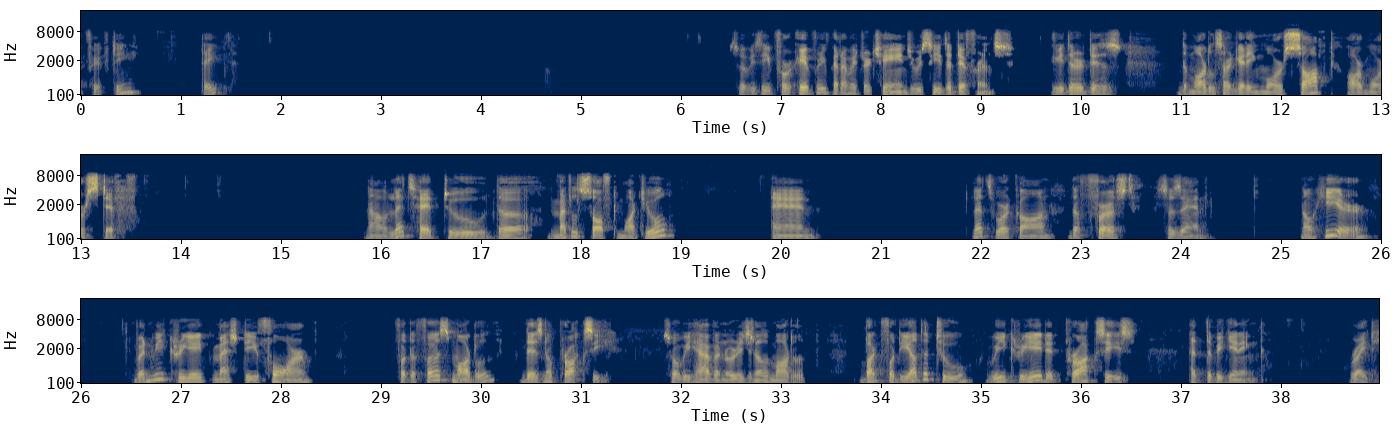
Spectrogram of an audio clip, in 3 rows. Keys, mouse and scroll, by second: 0.5 click, 1.2 space, 5.9 space, 6.4 click, 7.1 space, 9.3 space, 13.2 click, 14.7-16.1 scroll up 4, 17.5 click, 22.1-25.0 drag, 37.0-38.9 drag.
